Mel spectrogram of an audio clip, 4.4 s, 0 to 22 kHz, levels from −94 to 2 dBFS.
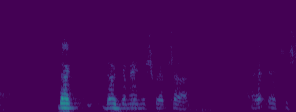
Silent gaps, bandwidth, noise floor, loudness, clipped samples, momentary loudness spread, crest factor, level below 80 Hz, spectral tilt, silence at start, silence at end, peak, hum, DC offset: none; 16 kHz; under -90 dBFS; -56 LUFS; under 0.1%; 14 LU; 24 dB; under -90 dBFS; -7.5 dB/octave; 0.9 s; 0.05 s; -38 dBFS; none; under 0.1%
